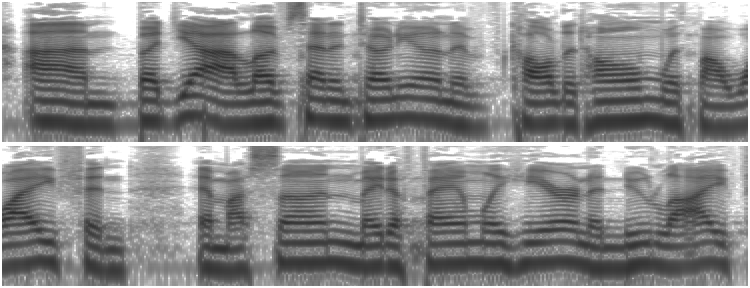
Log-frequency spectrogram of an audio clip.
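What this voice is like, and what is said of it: East Texas accent. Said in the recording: “the listeners might be able to pick up on this accent a little bit ... I am from East Texas”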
